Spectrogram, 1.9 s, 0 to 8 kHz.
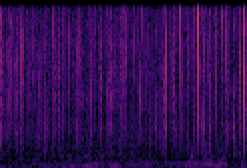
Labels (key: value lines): label: biophony, cascading saw
recorder: SoundTrap 600 or HydroMoth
